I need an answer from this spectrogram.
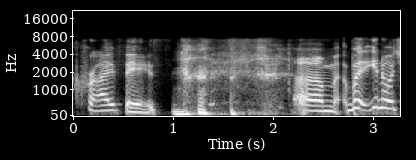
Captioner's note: laugh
